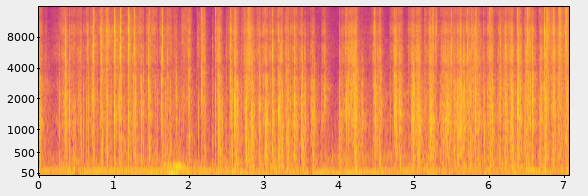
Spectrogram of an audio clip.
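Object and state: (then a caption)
Denim jeans scratched with fingernails. Fingertips and long nails scratch quickly along light blue denim jeans worn on the hip and thigh, working over the fabric, seams and pocket. The result is a dense run of sharp, bright, dry scratching strokes with almost no ring, over a low steady hum.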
